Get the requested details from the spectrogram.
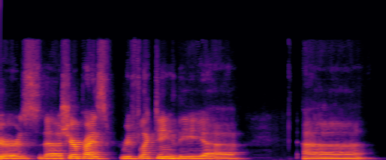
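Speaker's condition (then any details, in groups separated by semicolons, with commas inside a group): No condition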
